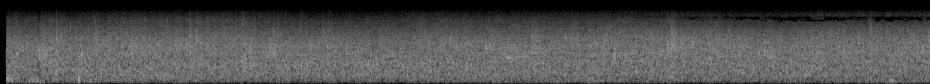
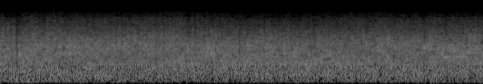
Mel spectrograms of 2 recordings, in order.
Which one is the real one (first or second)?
first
